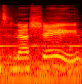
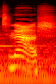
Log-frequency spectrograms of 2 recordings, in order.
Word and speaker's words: Tinashe: have a crush on Tinashe right or tanash yeah to Nash I said I pronounce the e at the end of her name like when I was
